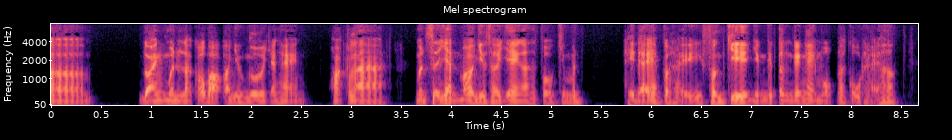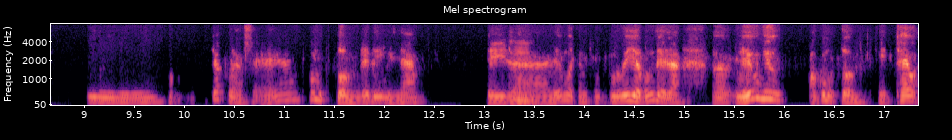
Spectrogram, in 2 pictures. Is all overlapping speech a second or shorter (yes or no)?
yes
